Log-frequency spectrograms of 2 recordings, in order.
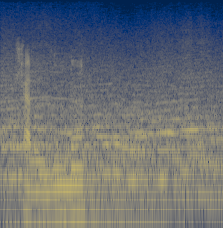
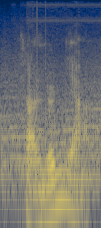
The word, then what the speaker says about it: Catalunya: Well, I know a lot of people pronounce it Cataluna. Catalunya.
